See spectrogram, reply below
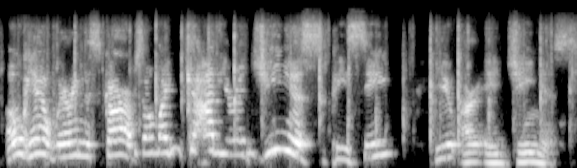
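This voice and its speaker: A man's voice: very high-pitched, lively intonation, a little slow, fairly bright tone, highs cut off, slight background noise. Exuberant man giving a live tarot reading. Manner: exuberant, chatty, addresses viewer by name. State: losing his voice. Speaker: tarot reader hosting a live stream.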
